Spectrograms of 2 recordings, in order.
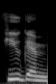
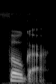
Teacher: Following the hereditary spoken path of the masses, the hard, unvoiced C-K sound in fugem finds itself trapped between two vibrating vowels. To save energy, the vocal cords just keep vibrating through the consonant, voicing it into a soft G.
